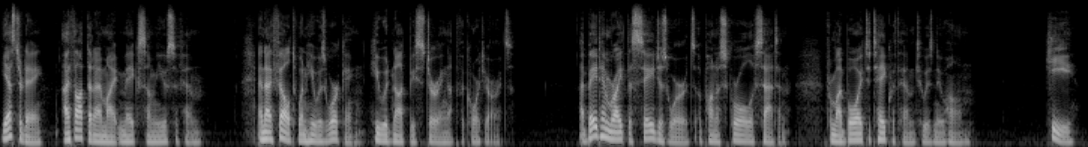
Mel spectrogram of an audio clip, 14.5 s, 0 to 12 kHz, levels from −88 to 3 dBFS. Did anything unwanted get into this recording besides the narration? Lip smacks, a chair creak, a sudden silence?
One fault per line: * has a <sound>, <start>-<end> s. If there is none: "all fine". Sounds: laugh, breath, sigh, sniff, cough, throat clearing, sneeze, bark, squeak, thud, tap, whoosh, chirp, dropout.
all fine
